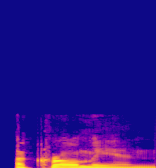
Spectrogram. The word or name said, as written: acromial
